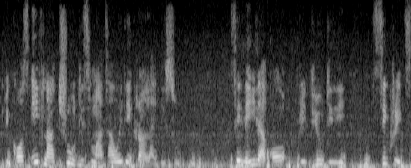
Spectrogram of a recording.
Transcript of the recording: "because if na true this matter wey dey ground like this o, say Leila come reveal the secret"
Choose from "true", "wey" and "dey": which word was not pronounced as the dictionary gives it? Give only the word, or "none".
none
